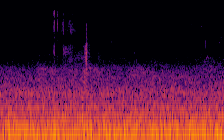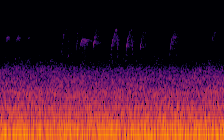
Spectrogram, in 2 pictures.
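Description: A small bird chirping: one sharp high call about a second in, then a run of short high chirps, about two to three a second, through the second half. A steady low outdoor rumble runs underneath.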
